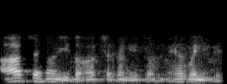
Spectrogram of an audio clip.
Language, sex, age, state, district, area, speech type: Kashmiri, male, 18-30, Jammu and Kashmir, Shopian, rural, conversation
